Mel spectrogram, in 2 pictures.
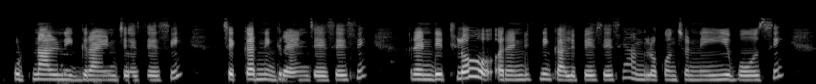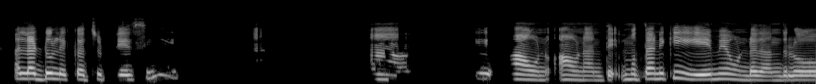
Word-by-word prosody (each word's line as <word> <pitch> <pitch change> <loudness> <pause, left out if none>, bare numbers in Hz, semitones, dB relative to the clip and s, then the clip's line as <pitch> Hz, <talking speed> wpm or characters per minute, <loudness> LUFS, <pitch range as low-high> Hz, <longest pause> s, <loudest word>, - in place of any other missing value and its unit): పుట్నాలని 230 -1 +1 0.2
grind 210 -1 -1
చేసేసి, 200 +5 -4 0.5
చెక్కెరని 235 - +3
grind 200 0 -1
చేసేసి, 215 - -1 0.5
రెండిట్లో 240 +6 +3 0.4
రెండిటిని 225 +2 -3
కలిపేసేసి, 210 +4 -1
అందులో 220 -2 -3
కొంచం 210 +1 -5
నెయ్యి 215 +2 -1
బోసి, 210 - -2 0.5
ఆహ్, 260 - +4
లడ్డూలెక్క 250 -2 +5 0.2
చుట్టసీ 225 +4 -1 1.1
ఆ! - - -25 1.1
ఆ! - - -2 1.1
ఎ - - +1 0.3
అవును. 215 -3 +2 0.2
అవునంతే. 200 -3 -2 0.2
మొత్తానికీ 255 +4 +2 0.2
ఏమీ 240 +2 +4
ఉండదు. 205 -1 +1
అందులో 200 +1 0
220 Hz, 90 wpm, -23 LUFS, 205-240 Hz, 1.1 s, లడ్డూలెక్క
